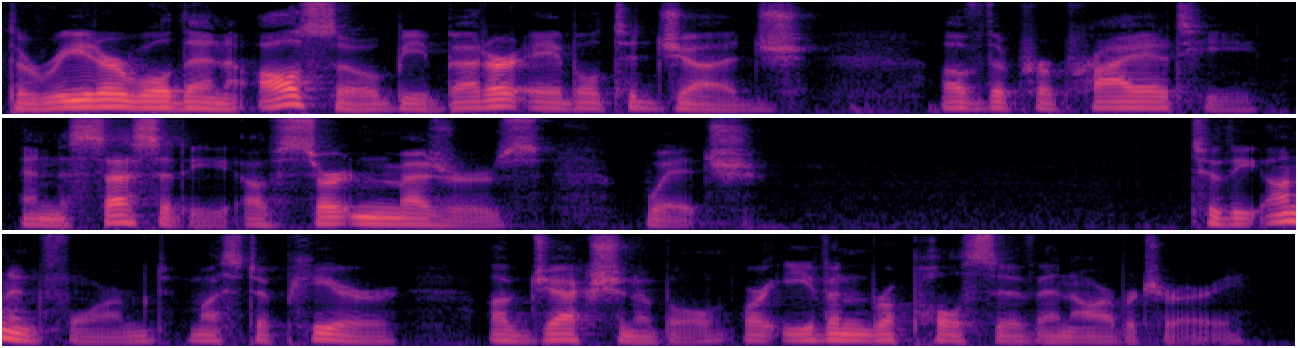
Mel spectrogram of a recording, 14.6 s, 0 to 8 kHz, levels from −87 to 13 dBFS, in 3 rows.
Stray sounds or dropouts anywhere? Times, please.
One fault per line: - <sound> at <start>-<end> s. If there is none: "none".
none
